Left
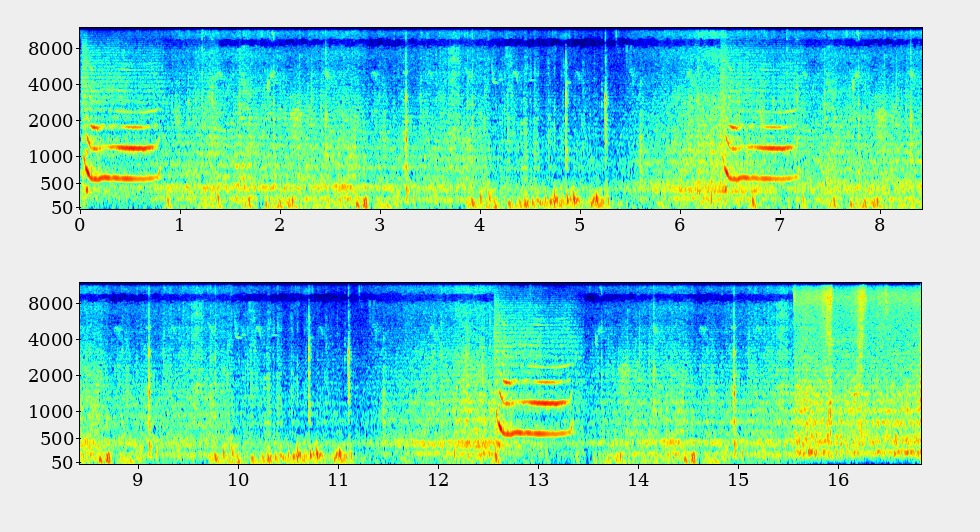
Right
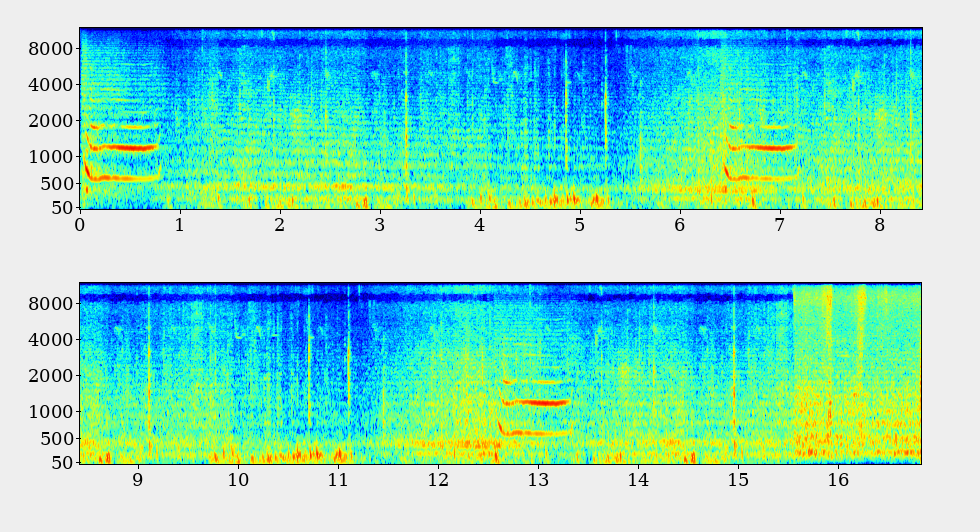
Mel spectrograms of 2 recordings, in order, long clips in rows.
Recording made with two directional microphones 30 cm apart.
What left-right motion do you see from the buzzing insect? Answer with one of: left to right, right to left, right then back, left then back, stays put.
left to right.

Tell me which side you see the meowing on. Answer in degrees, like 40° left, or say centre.
40° left.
